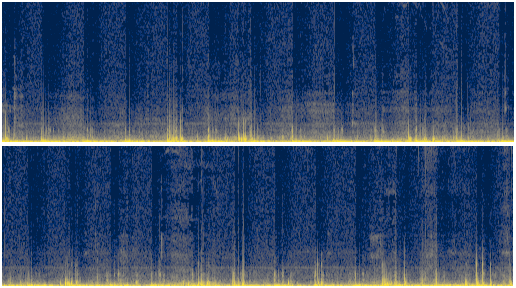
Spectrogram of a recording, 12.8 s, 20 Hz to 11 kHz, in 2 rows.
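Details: Adult's own heartbeat recorded with a microphone right after the final workout round (dips, crunches, cross pulls, arm curls), measured rate 132: fast, deep regular thumps, a normal rapid heartbeat after exercise.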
